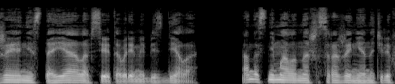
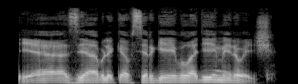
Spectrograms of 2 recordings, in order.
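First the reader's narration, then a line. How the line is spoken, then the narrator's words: Loud, performing for camera. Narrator (Russian): громко заговорил я, работая на камеру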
